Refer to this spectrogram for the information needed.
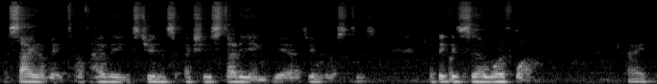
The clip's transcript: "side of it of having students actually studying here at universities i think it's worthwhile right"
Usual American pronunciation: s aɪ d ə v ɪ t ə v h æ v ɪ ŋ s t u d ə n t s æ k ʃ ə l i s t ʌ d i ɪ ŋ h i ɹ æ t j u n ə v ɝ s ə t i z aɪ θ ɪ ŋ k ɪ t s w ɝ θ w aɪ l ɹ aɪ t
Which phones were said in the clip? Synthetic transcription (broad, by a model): s aɪ d ə v ɪ t ə v h æ v ɪ ŋ s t u d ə n t s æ k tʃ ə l i s t ʌ d i ɪ ŋ h i ɹ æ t j u n ə v ɝ s ə t i z aɪ θ ɪ ŋ k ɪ t s w ɝ θ w aɪ l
